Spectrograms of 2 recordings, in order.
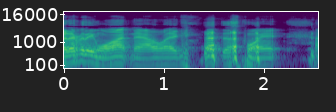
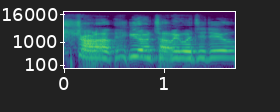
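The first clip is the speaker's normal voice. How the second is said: put-on angry yell, much higher; 10 semitones higher than usual. Describing a game character who yells at everyone in cutscenes, mock-angry yelling. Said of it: "he's so mad at this".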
